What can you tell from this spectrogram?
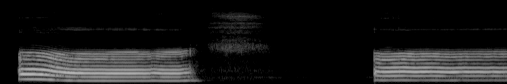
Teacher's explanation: the tip of the tongue goes from being pulled back and up for the r to coming between the teeth for the th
